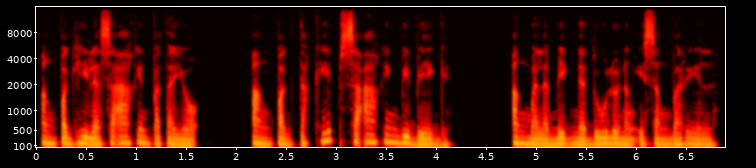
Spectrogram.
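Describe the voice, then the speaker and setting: A woman narrating a scripted first-person drama in measured, suspenseful phrases. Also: low-pitched, fairly even intonation, dark tone, no room sound, studio quality. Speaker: story narrator.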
